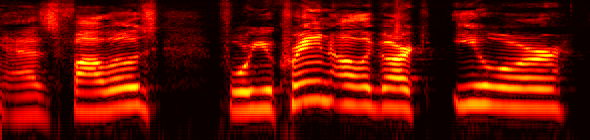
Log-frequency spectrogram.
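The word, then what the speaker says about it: Ihor: follows for ukraine oligarch eor and they i guess that's the ukrainian pronunciation and spelling of igor i-h-o-r-e-hor igor kolomoiski the westin hotel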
